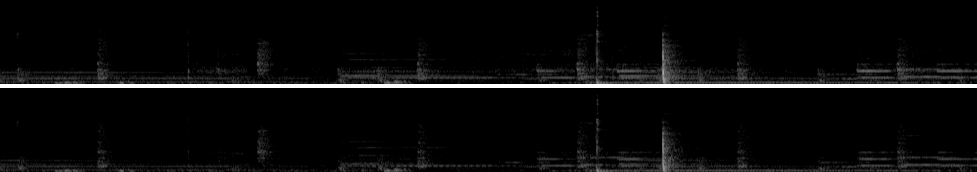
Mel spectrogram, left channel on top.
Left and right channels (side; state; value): right; quieter; 3.2 dB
